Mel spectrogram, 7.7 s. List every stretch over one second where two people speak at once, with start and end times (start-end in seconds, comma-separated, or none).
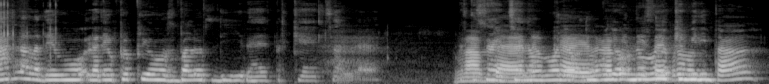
4.5-7.2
